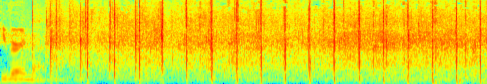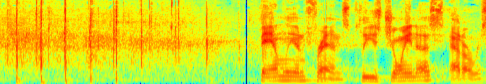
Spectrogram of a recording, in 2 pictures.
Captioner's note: applause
